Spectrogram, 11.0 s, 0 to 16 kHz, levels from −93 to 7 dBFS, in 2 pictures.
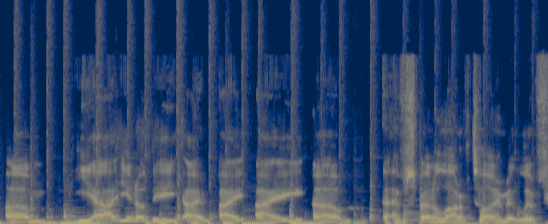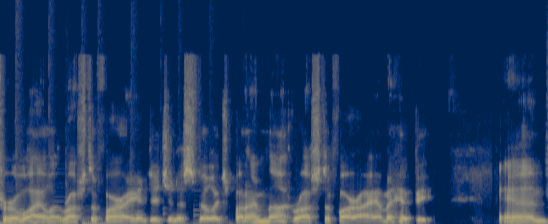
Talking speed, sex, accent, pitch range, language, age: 175 wpm, male, American, 90-115 Hz, English, 50-69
